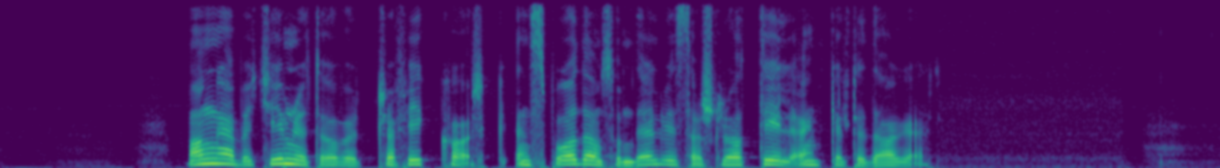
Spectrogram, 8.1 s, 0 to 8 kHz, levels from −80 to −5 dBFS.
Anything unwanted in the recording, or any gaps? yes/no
no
